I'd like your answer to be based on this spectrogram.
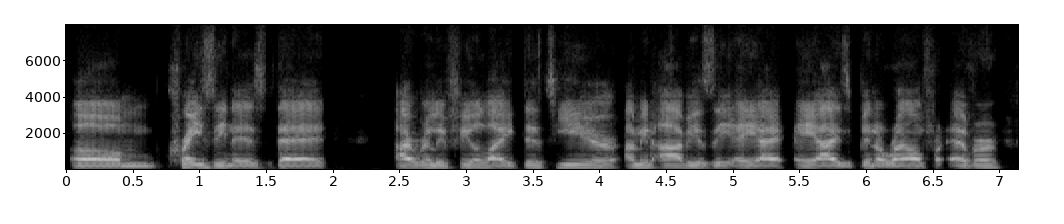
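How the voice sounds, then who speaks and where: A man's voice: medium pitch, flat delivery, a little slow, a bit bright, clear, resonant tone, no echo, dull audio. A man talking as a musician guest in a casual interview, loose and rambling with lots of filler words.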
